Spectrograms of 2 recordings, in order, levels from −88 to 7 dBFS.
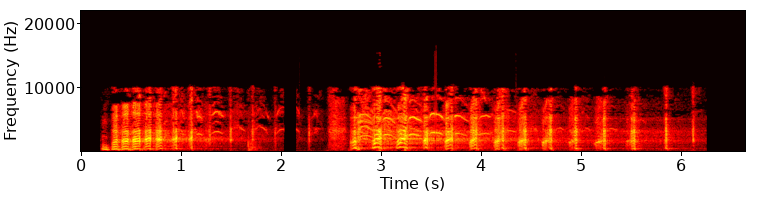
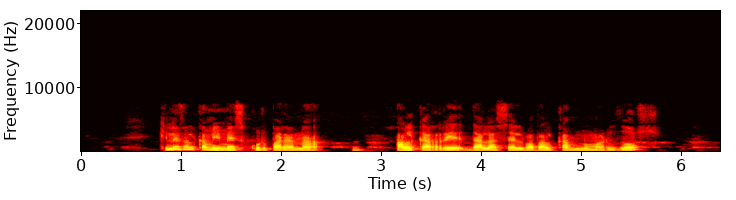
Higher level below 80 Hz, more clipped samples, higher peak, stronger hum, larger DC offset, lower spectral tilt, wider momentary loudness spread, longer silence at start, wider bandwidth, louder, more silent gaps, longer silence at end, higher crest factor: about the same, -62 dBFS vs -62 dBFS; neither; about the same, -4 dBFS vs -2 dBFS; neither; neither; second, 1 dB/octave vs -8 dB/octave; first, 21 LU vs 11 LU; second, 0.2 s vs 0.85 s; first, 11 kHz vs 7.6 kHz; about the same, -19 LUFS vs -18 LUFS; first, 2.04-2.15 s vs none; second, 0.5 s vs 0.75 s; about the same, 20 dB vs 18 dB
